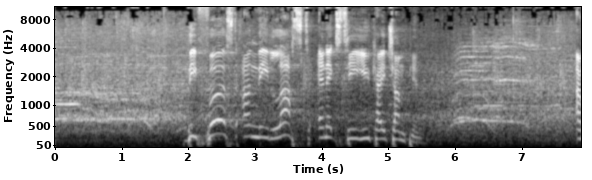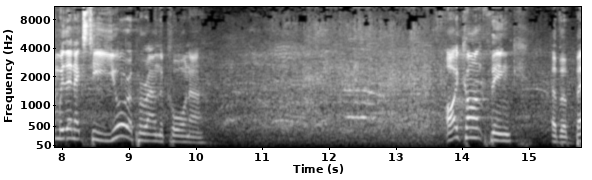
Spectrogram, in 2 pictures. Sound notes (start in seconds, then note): 6.7 cheers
